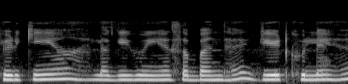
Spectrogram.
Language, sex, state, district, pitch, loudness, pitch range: Hindi, female, Jharkhand, Deoghar, 215 Hz, -16 LUFS, 210-225 Hz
